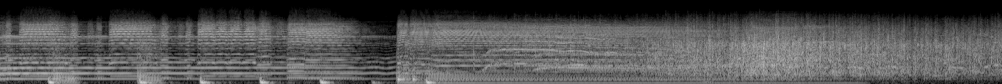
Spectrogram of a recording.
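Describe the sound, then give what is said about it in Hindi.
Audience applause breaks out after a few seconds of staccato instrumental chords, then dense, even clapping carries on strongly to the end. “हम एक ऐसे artist हैं जो कि आपके ताली के सिवाय हम जी नहीं सकते हैं. तो आपके हर एक ताली हमारे लिए आशीर्वाद होती है.”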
